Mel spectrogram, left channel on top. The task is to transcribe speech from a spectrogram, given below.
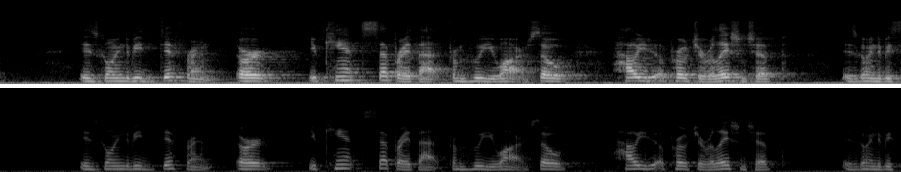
is going to be different, or you can't separate that from who you are. So how you approach your relationship is going to be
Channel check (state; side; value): quieter; right; 15.5 dB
